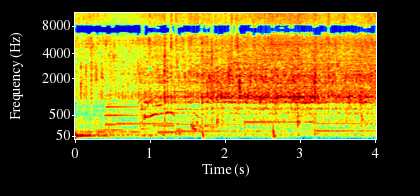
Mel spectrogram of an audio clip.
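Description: Small onions and dried red chillies sizzling hard in hot oil in a small pan, stirred with a steel spoon. The sizzle grows louder about a second in. This is the tempering being fried to pour over a curry.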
